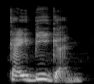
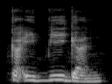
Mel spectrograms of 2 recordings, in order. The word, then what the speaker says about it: kaibigan: Let me say something about this word, because you have to say it like this. Kaibigan. Kaibigan. Because kaibigan means friend. But when you twist it a bit and say it like this, kaibigan. Kaibigan. That's kind of, it's not really a natural way of saying it, but it actually means lover.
